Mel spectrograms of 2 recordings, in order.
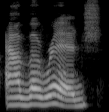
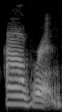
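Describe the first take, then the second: First: Every syllable is fully pronounced. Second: A middle syllable is dropped or reduced. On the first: The speaker calls it wrong. "not average" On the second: The speaker calls it right. "but average"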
